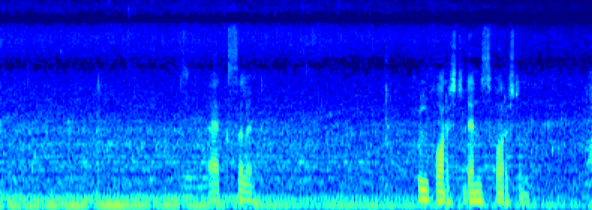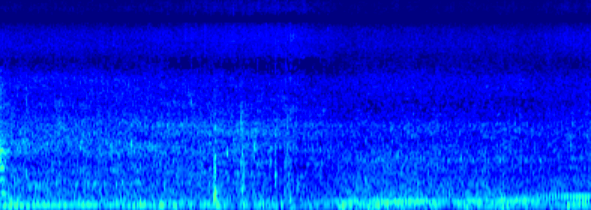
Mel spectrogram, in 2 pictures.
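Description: A shallow stream trickles and gurgles over rocks.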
